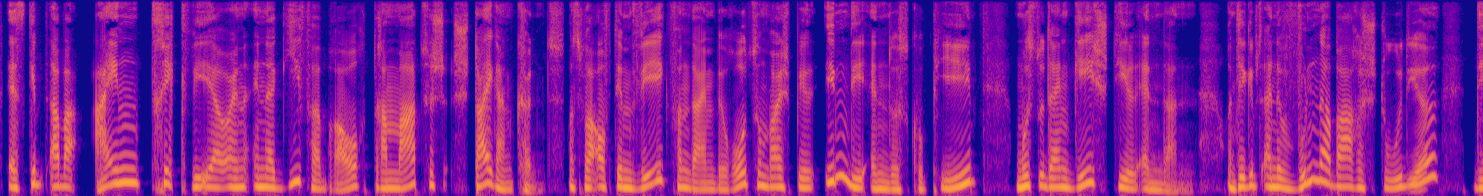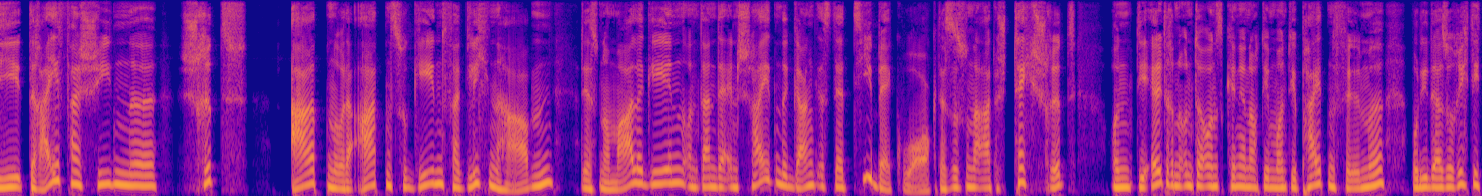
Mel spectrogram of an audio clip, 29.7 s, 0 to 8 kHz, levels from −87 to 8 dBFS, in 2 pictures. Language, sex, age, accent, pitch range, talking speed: German, male, 40-59, German, 135-180 Hz, 165 wpm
